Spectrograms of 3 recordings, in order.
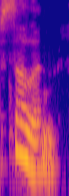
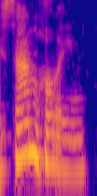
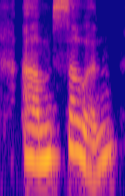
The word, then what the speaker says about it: Samhain: And I used to say Samhain, and people would Mhm. look at me blankly as if to say, "What are you talking about, Sam?" Samhain.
